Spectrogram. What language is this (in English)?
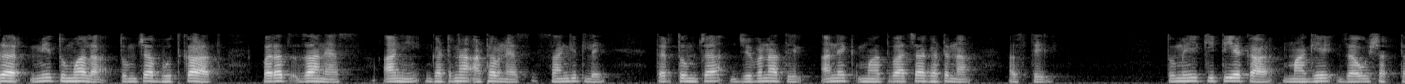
Marathi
